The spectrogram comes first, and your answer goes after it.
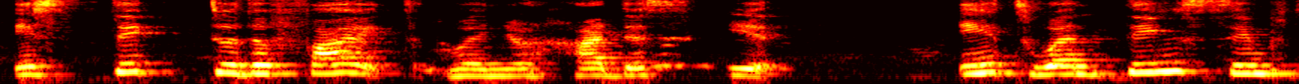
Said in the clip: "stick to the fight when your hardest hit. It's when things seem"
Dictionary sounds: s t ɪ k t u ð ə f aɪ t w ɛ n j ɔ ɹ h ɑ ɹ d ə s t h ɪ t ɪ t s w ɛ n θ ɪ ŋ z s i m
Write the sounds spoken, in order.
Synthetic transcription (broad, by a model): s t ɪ k t u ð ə f aɪ t w ɛ n j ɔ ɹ h ɑ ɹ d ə s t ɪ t ɪ t s w ɛ n t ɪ ŋ s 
